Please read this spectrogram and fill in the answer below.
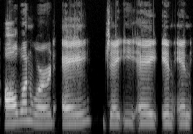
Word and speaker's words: Jeanne: And it's um like I said, all one word, a j e a n e.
